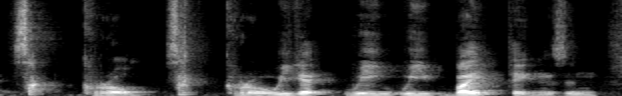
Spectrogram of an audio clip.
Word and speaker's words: sacro: Sacro. Okay, so we already had, we know the R is rolled, and we know this O is closed.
